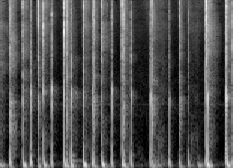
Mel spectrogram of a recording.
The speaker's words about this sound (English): And as we do, at the end of every single bracket, we are going to clap it out.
